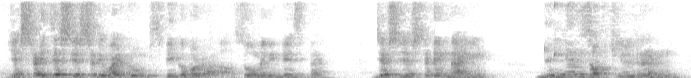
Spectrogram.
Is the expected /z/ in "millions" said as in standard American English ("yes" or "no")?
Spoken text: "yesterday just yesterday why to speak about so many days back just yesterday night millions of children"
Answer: no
